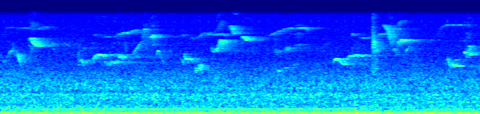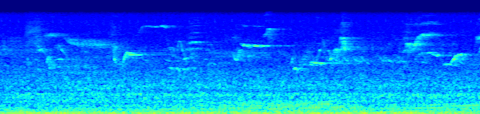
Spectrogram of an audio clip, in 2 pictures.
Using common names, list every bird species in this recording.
Gray Catbird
